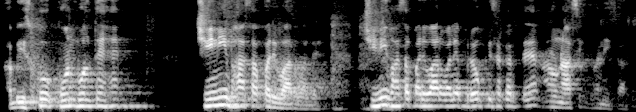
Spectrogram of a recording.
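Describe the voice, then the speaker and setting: A man's voice: on the high side, fairly quick, a little mellow. Man teaching, asking and answering himself. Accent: Chhattisgarh Hindi. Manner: explains step by step, asks questions and answers them himself. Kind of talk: classroom lecture. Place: coaching classroom. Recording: long reverb.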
